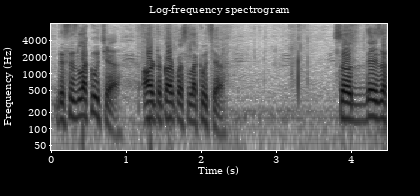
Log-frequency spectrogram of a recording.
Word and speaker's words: Lakucha: How do you spell that? I've never heard of it. So Lakucha is L-A-C-U-C-H-A.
